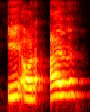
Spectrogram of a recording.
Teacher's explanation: कंठ तालु की सहायता से ए और ऐ बोले जाते हैं। इसीलिए हम लोग इसे कंठ तालव्य वर्ण कहते हैं।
